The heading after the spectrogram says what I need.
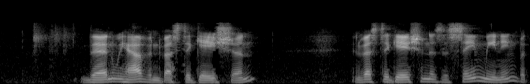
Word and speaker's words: investigation: then we have investigation investigation is the same meaning but this is a countable noun how many syllables are an investigation 5 stress on the 4th investigation the police investigation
